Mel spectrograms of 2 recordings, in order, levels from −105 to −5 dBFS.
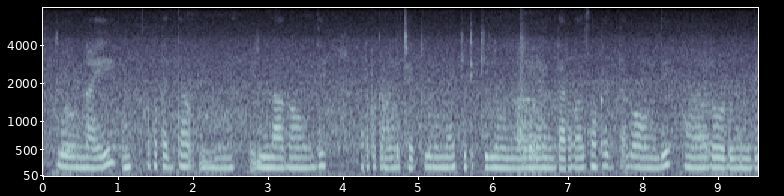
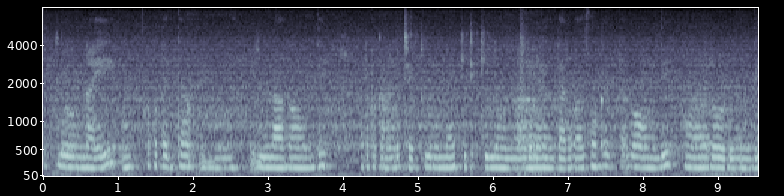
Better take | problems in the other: first | room echo; dies away in 0.8 s

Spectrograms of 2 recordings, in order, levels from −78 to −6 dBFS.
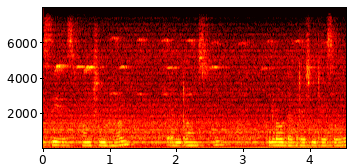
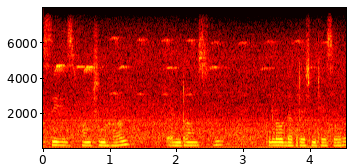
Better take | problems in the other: second | background sound (Wind instrument, woodwind instrument); 9 dB below the speech // room echo; dies away in 0.8 s

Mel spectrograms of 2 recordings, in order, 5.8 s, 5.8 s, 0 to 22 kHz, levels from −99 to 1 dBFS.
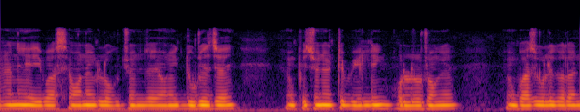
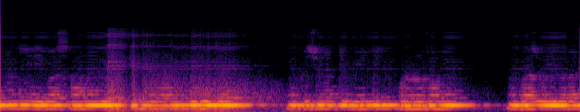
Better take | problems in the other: first | noise reduction (neural separator model SepFormer DNS4)

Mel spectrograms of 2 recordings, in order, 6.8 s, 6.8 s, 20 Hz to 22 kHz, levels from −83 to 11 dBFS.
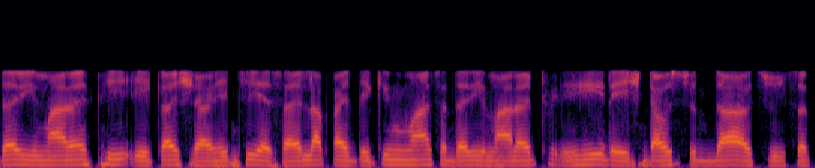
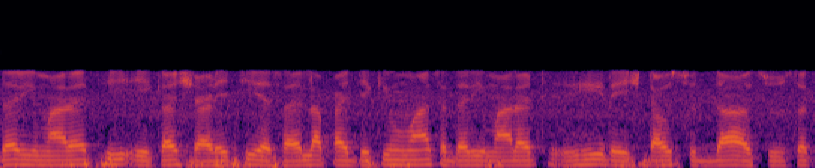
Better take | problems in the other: second | noise reduction (neural diffusion model UNIVERSE++)

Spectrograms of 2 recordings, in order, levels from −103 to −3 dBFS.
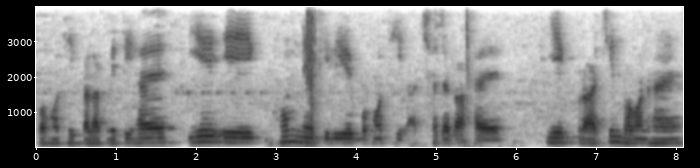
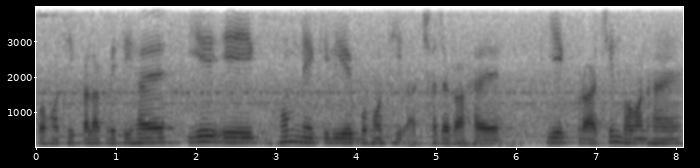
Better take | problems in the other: second | noise reduction (classical method log-MMSE)

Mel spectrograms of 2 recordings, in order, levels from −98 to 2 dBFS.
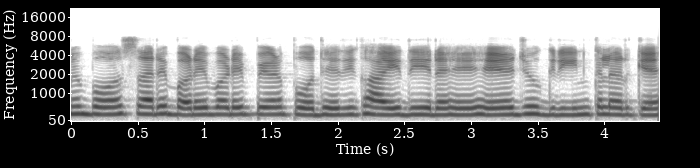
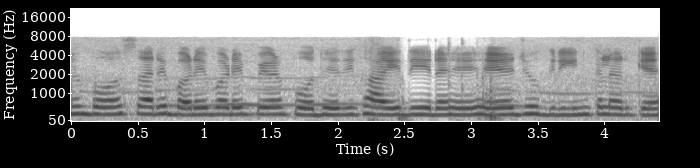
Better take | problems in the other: first | background sound (Car); 15 dB below the speech

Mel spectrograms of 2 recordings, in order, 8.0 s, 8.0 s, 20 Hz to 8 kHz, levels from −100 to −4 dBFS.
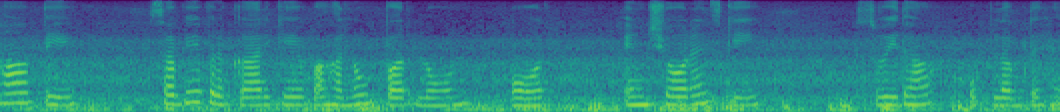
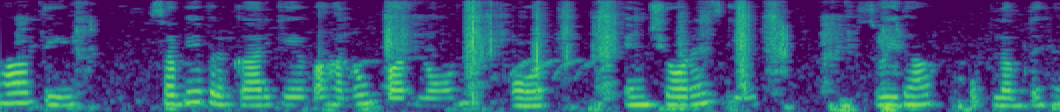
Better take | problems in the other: first | noise reduction (classical method Wiener filter)

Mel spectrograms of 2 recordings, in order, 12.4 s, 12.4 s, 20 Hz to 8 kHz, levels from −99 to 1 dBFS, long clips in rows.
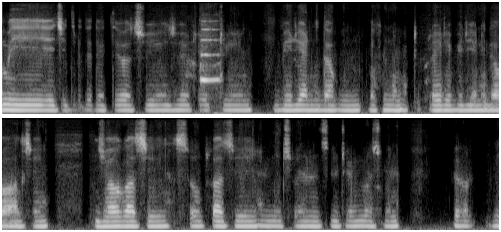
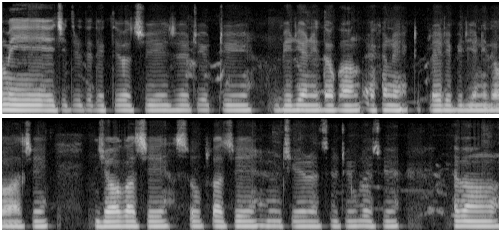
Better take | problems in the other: second | noise reduction (neural diffusion model UNIVERSE++)

